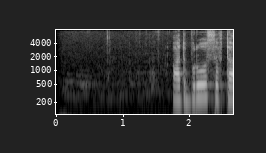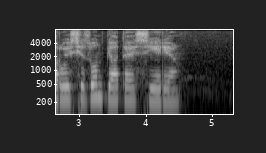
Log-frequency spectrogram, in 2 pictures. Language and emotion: Russian, neutral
